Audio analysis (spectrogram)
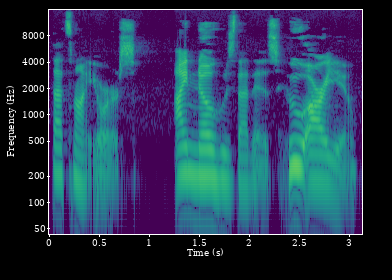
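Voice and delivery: building to a loud challenge; angry confrontation. Acted. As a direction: confront her, rising to a shout. Confronting the lady angrily.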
